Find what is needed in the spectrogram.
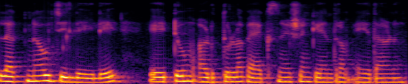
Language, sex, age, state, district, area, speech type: Malayalam, female, 30-45, Kerala, Kannur, rural, read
